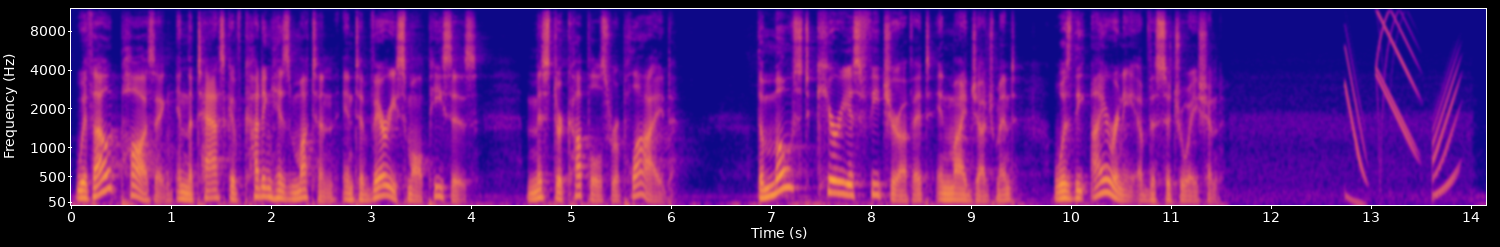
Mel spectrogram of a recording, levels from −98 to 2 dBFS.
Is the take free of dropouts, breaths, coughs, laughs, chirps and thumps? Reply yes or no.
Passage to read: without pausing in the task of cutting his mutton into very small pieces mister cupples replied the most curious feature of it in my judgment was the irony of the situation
no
